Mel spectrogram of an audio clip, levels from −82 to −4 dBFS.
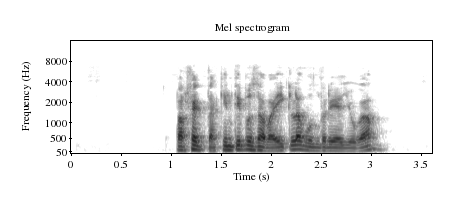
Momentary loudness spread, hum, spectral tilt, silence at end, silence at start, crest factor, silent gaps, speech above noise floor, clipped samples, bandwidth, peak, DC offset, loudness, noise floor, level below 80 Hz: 6 LU; none; -8.5 dB/octave; 0.5 s; 1.05 s; 20 dB; none; 58 dB; under 0.1%; 7 kHz; -4 dBFS; under 0.1%; -23 LUFS; -80 dBFS; -58 dBFS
